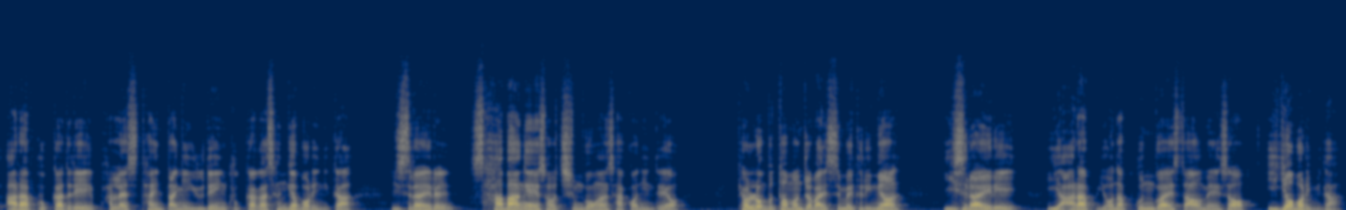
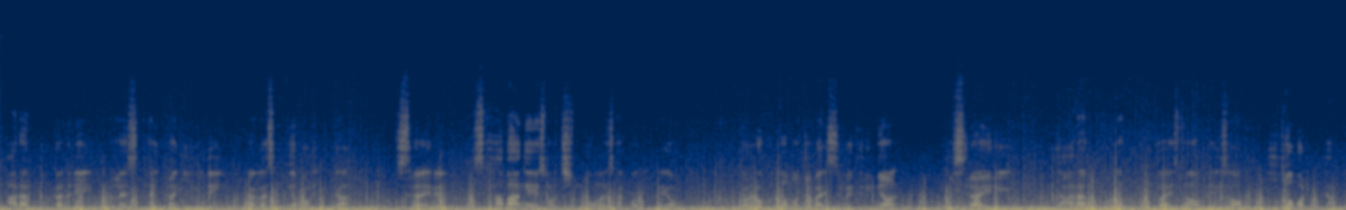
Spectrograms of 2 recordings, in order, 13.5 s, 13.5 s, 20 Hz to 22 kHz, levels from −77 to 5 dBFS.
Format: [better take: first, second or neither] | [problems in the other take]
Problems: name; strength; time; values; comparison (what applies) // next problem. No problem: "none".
first | wind noise on the microphone; heavy; 2 dB above the speech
